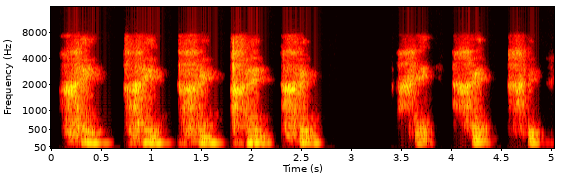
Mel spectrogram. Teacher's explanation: Velares, porque mi lengua va a hacer contacto con los velos que está al costado más o menos de mi paladar y mis alvéolos.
